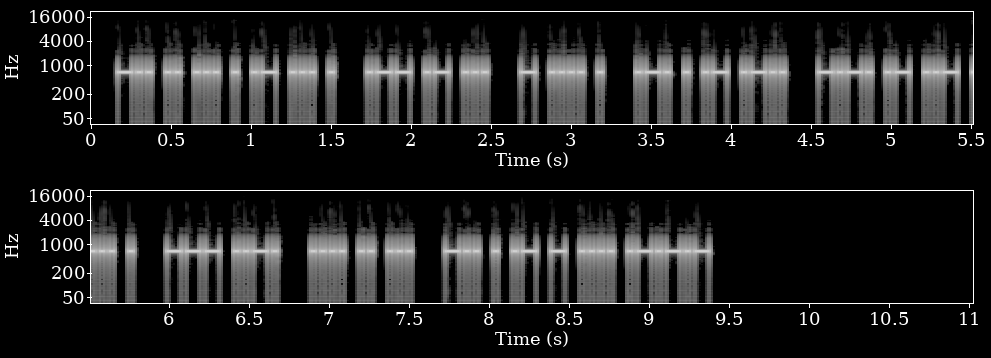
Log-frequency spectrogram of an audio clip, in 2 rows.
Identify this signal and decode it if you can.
Morse code, heard as a keyed tone, about 40 wpm, 700 Hz. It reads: DISEASE WAS THE REAL CAUSE OF HIS DEATH.
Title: Sentences from Top 1100 Words 40wpm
